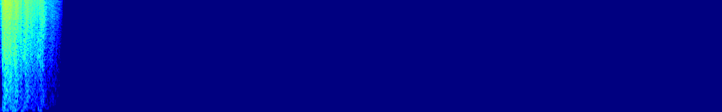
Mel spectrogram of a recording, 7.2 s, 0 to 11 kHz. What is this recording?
QV Hall dec10 diff5
Quadraverb IRs, captured from a hardware reverb from 1989.
convolution, FX, impulse-response, IR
